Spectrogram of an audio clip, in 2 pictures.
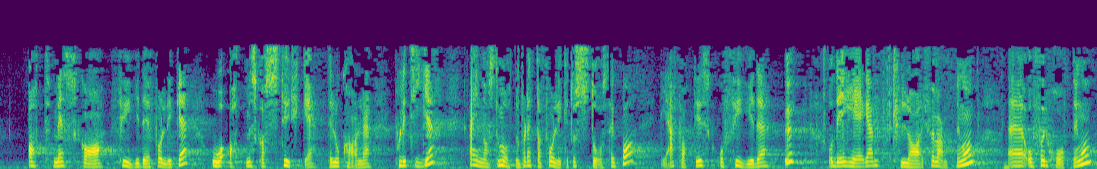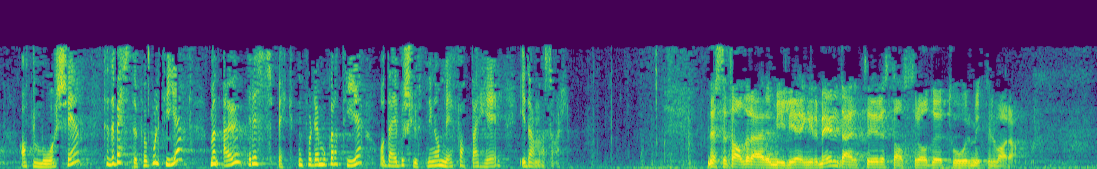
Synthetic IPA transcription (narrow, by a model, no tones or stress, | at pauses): ʔɑt̪mɛskɑlfyːəd̪ɛfɔɭiːkːəɔʔɑt̪mɛskɑst̪ʏɾkəd̪̥ɛlʊkʰɑ̰ːləpʰʊlɪt̪ʰiːəʔæɪnɑst̪əmoːt̪ənfɔɖɛt̪ːəɑfɔːɭiːkːət̪ʰɪlɔst̪o̰ːsɛɡ̚pʰɔ | d̪̥ɛ̰æ̰ɾfɑkt̪ɪskɔfyːəd̪ɛʉːt̪ɔd̪ɛɦɛɡæɪnkʰlɑːɾfɔɾʋɛnt̪nɪŋɔmʔɔfɔɾhɔlpnɪŋɔm | ʔɑt̪moːʂeː | t̪ʰɪld̪ɛbɛst̪əfɔɾpʰʊlɪt̪ʰiːə | mɛnæɾɾɛspɛkt̪nfɔɖɛmʊkɾɑt̪ʰiːəʔɔd̪æɪbəʂɭʉt̪nɪŋɑmɛfɑt̪ːæɾɦeːɾʔɪd̪ɛnʔɑ̰sɑ̰ːl | nɛst̪ət̪ʰɑːləɾæɾɛmiːlɪəɛŋəɾmeld̪æɾt̪ʰɪɾst̪ɑːt̪sɾoːd̪ət̪ʰuːɾmɪkːəlʋɑ̰ːɾɑ̰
